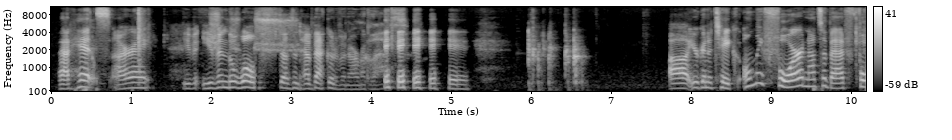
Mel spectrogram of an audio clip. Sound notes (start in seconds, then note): 4.1 laughing; 6.0 dice clacking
